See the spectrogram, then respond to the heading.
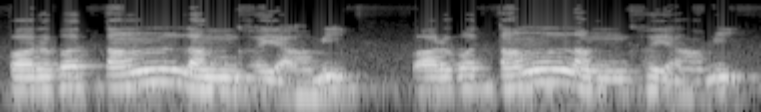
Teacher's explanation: লকারটাকে নাক দিয়ে ল বলছি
